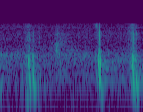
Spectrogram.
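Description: Muffled, low thumps of a good, strong heartbeat heard through a stethoscope placed on the chest, three soft beats spaced unevenly over a faint background hum, with no talking.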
